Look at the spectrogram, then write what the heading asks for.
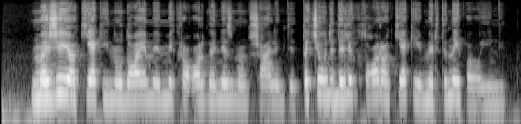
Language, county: Lithuanian, Vilnius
